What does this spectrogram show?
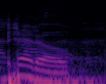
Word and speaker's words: pero: I said it wrong this morning. A Spanish and English speaker said, pero why do I have to go to So that's pero.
